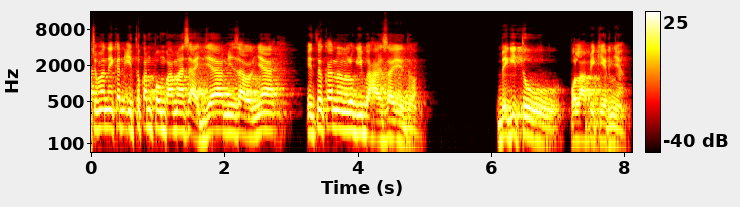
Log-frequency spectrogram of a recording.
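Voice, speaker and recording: A male preacher with a Minangkabau accent, delivering a sermon with animated storytelling, swinging between loud exhortation and low asides. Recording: echoey hall.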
